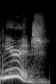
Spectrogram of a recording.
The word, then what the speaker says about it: Neeraj: It's actually Neeraj, but you were close.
